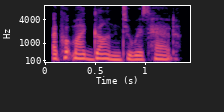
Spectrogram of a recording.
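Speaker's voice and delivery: ordinary delivery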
